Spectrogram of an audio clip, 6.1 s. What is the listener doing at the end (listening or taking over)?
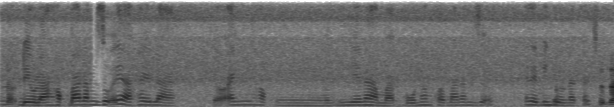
taking over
